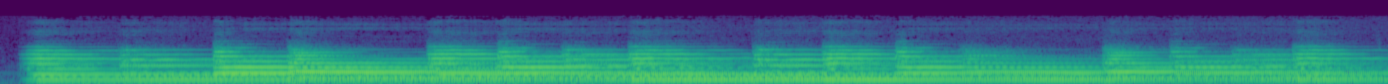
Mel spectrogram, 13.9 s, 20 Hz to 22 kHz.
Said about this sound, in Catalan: El rellotge començava a sonar... I allò volia dir... Oh, les 12.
